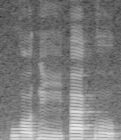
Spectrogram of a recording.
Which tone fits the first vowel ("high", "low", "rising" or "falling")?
low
